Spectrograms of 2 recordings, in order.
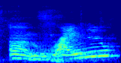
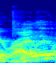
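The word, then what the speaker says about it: Riolu: I believe this is pronounced Ryloo. Okay, Ryloo, all right.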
